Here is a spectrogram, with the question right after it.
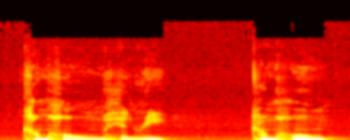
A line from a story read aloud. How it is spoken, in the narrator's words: God kindly smiling and gently inviting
